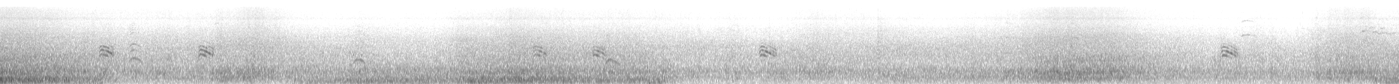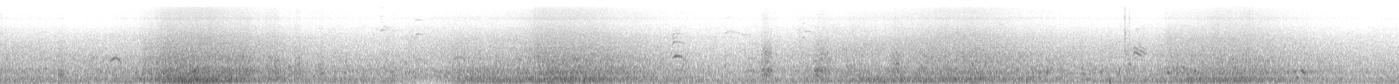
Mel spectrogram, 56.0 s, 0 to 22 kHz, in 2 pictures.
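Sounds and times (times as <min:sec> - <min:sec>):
sea waves breaking over rock: 0:00.0 - 0:14.9
faint gull calls: 0:01.9 - 0:02.9, 0:03.9 - 0:04.5, 0:10.3 - 0:12.6, 0:15.2 - 0:16.0, 0:24.4 - 0:25.2, 0:30.1 - 0:30.6, 0:41.3 - 0:41.8, 0:50.4 - 0:51.0.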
